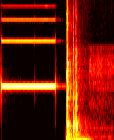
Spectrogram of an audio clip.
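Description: A voicemail message beep: one long, steady electronic tone lasting about a second, followed by a few short, noisy bursts.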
